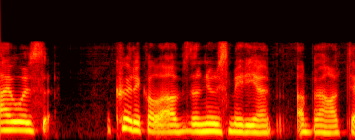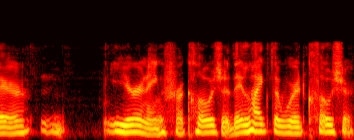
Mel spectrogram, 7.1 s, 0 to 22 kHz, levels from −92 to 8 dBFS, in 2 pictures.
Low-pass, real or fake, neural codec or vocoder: 7.2 kHz; fake; codec, 24 kHz, 6 kbps, HILCodec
